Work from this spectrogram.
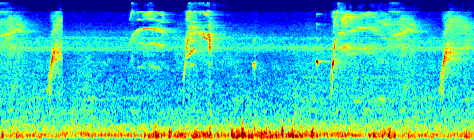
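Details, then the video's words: Baby monkey Sariki crying while its mother Sarika teaches it back style: four sharp, high squeals sweeping steeply downward, roughly one per second, over a steady low rumbling background. "Po-or baby monkey SARIKI always cr-ying when mom SARIKA teach back style."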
